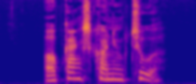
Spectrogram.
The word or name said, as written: opgangskonjunktur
